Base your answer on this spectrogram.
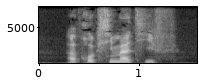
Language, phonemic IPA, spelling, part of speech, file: French, /a.pʁɔk.si.ma.tif/, approximatif, adjective, Fr-approximatif.ogg
- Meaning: 1. approximate (not perfectly accurate) 2. rough, vague, approximate; broken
